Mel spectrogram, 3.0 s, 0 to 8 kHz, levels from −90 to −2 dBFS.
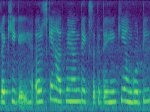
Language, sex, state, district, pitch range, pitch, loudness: Hindi, female, Uttar Pradesh, Varanasi, 280-300 Hz, 290 Hz, -24 LUFS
